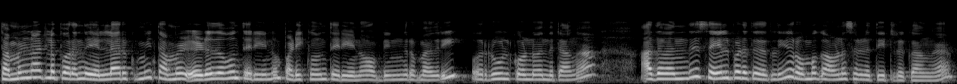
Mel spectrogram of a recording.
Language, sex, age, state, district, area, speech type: Tamil, female, 45-60, Tamil Nadu, Tiruvarur, rural, spontaneous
